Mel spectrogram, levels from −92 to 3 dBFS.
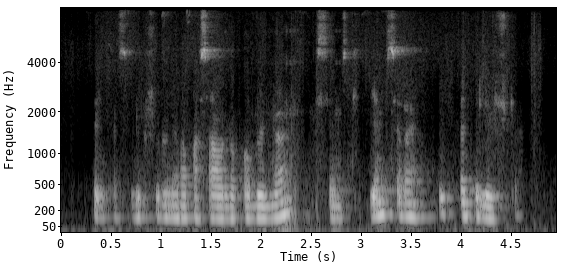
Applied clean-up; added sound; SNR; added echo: neural separator model SepFormer DNS4.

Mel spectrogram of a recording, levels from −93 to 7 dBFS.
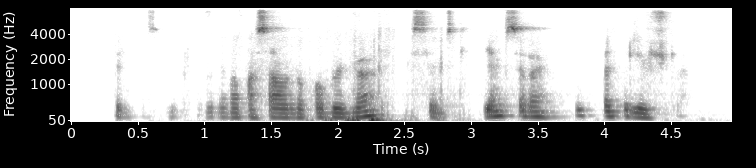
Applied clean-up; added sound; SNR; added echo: neural mask model DeepFilterNet 3.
